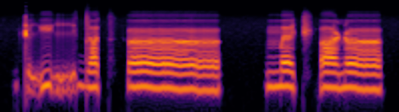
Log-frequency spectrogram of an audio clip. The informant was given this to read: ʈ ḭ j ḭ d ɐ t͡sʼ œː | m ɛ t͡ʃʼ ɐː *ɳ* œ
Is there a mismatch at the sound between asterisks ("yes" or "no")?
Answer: no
